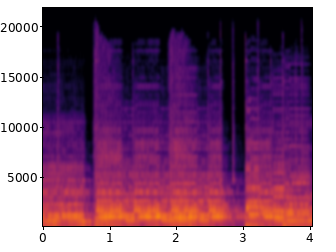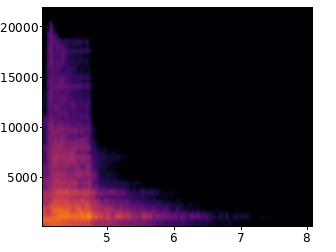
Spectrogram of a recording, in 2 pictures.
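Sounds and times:
tavern music: 0.0 - 5.8.

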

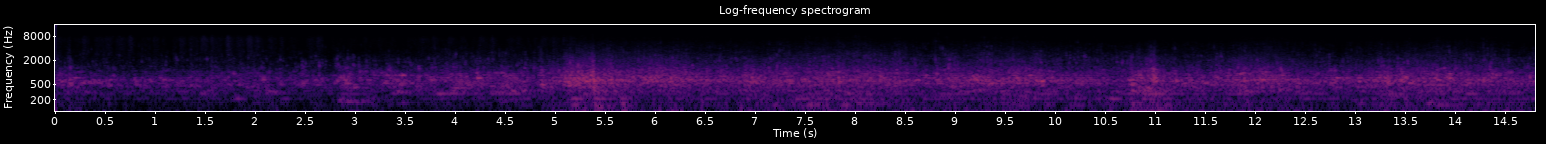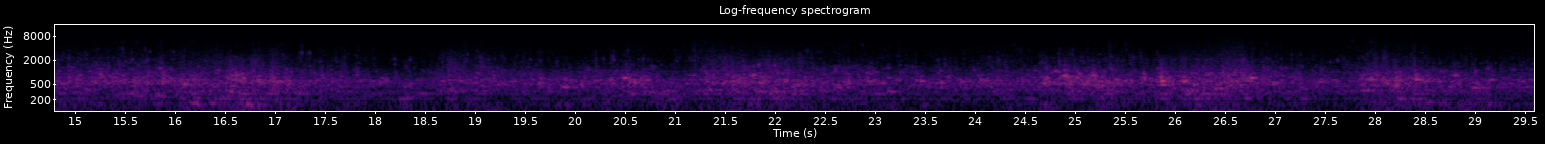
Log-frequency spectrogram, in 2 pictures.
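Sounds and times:
designed underwater boat ride in the ocean: 0.0 - 29.5.

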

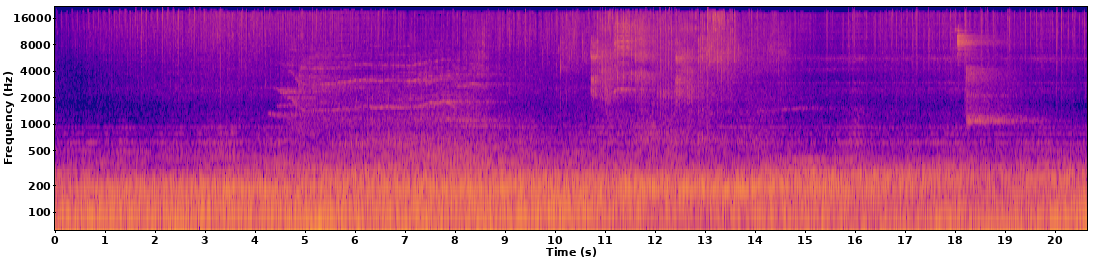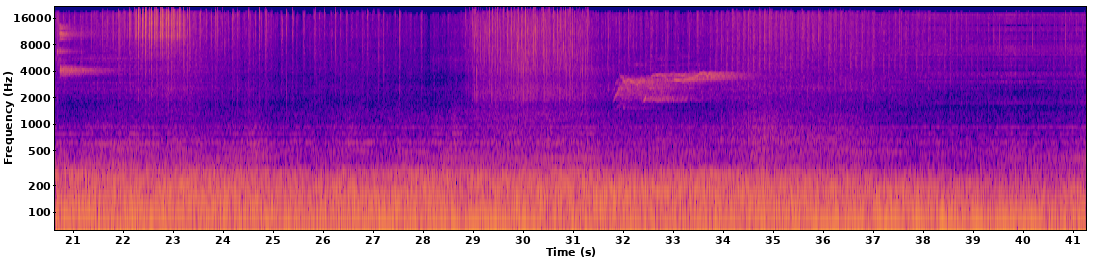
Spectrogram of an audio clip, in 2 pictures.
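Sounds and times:
spiders cave ambience: 0.1 - 41.2.

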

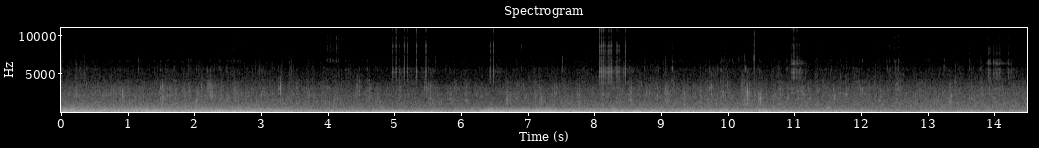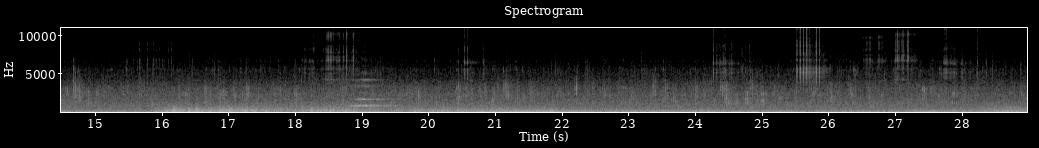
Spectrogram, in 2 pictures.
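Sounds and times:
rain at an abandoned mansion: 0.0 - 28.9.

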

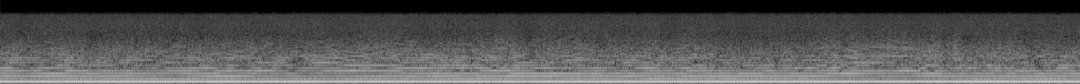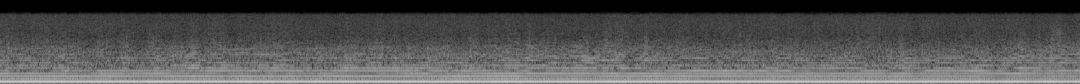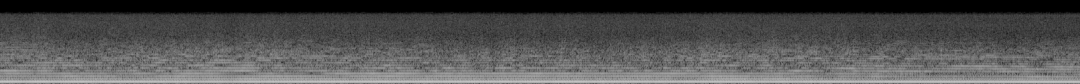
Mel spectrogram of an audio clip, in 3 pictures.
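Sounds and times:
Extra 300 onboard engine starting, idling and revving: 0.0 - 32.3.

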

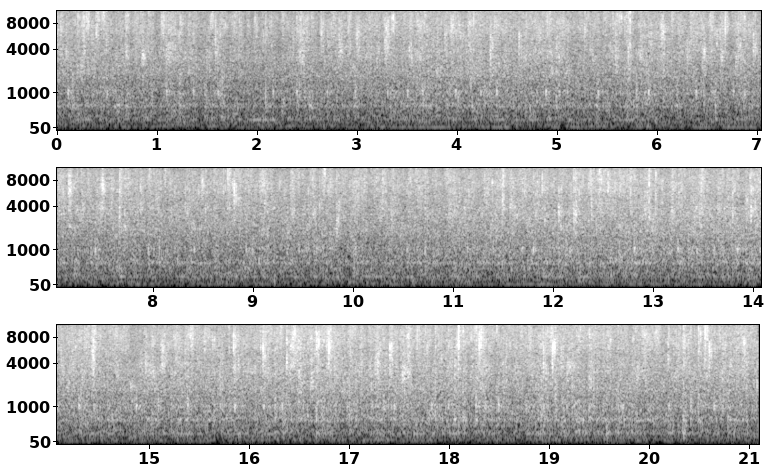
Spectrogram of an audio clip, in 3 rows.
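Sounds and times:
heavy rain: 0.0 - 21.1.

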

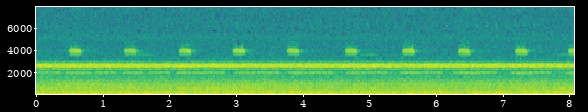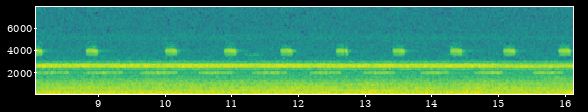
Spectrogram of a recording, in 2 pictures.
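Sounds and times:
single cricket chirping in the city at night: 0.0 - 16.1.

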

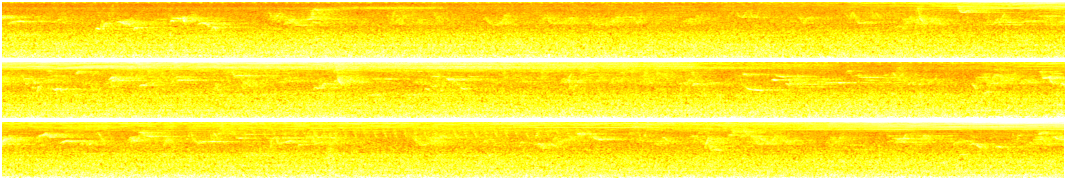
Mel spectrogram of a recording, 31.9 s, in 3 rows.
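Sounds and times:
calm forest ambience: 0.0 - 31.8.

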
